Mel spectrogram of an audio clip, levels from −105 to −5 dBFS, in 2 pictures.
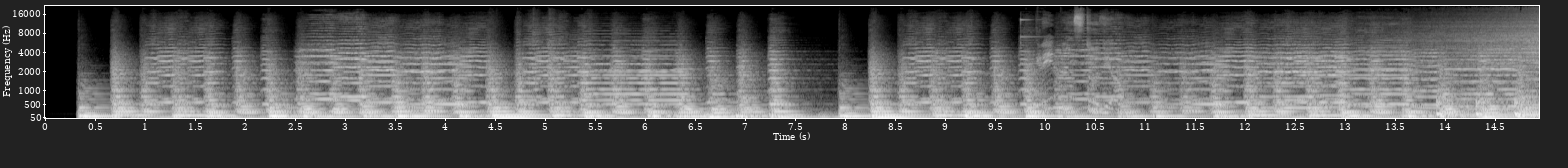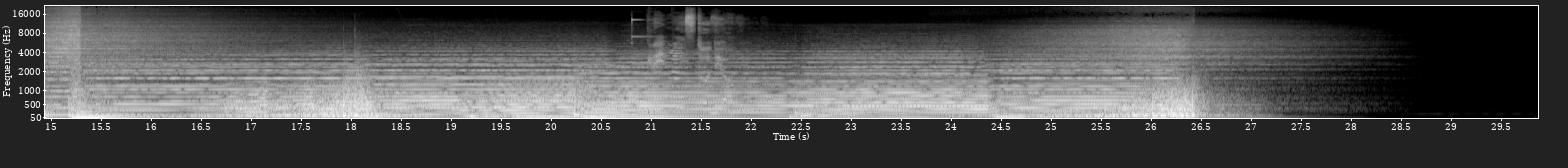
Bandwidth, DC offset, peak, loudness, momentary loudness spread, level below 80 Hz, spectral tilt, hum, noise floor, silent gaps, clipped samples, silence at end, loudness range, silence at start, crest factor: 16.5 kHz; under 0.1%; 0 dBFS; -19 LUFS; 9 LU; -26 dBFS; -7 dB/octave; none; under -90 dBFS; none; under 0.1%; 3 s; 4 LU; 0.35 s; 18 dB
